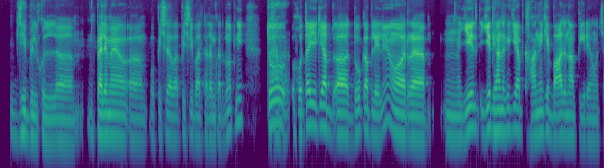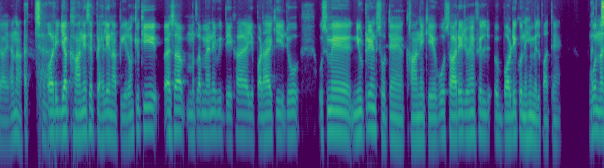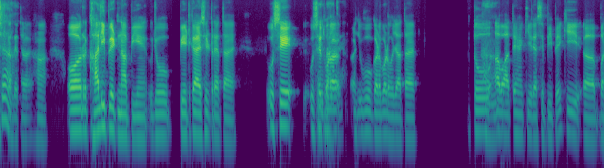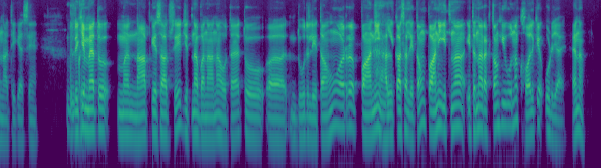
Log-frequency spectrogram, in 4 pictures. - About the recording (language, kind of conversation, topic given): Hindi, podcast, चाय या कॉफ़ी आपके ध्यान को कैसे प्रभावित करती हैं?
- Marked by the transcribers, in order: tapping; in English: "न्यूट्रिएंट्स"; in English: "बॉडी"; in English: "ऐसिड"; in English: "रेसिपी"; other background noise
